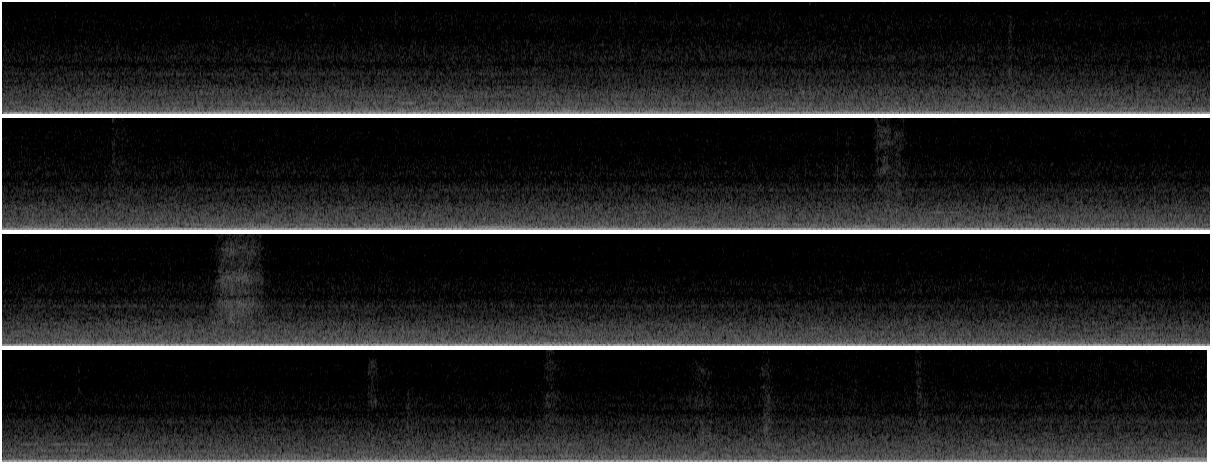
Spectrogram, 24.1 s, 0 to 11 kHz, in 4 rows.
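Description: Corvette C6 Grand Sport's LS3 V8 idling steadily, a deep even hum.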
